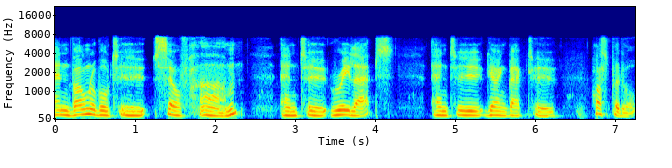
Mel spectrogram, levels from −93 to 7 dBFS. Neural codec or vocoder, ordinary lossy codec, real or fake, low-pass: none; Opus, 32 kbps; real; 7.2 kHz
